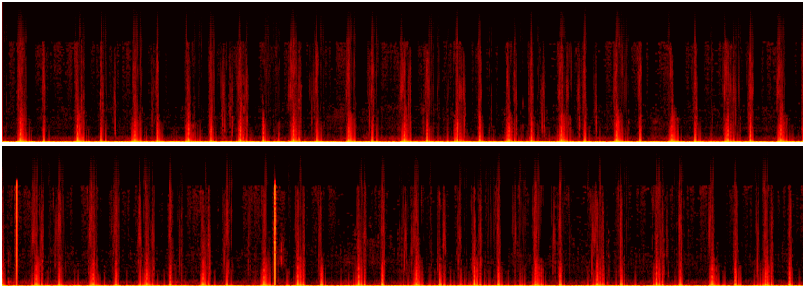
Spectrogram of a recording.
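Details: ASMR livestream heartbeat sound effect: steady, deep low thumps repeating rapidly and regularly throughout.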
